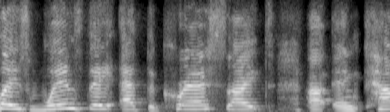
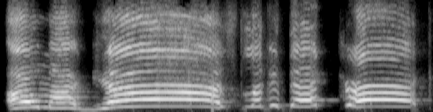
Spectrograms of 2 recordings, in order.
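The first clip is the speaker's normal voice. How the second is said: high, drawn-out excited shout; excited cheering; 7 semitones higher, much slower than usual. Real, not acted. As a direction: stretch the words out in amazed delight. Host cheering on her guest.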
